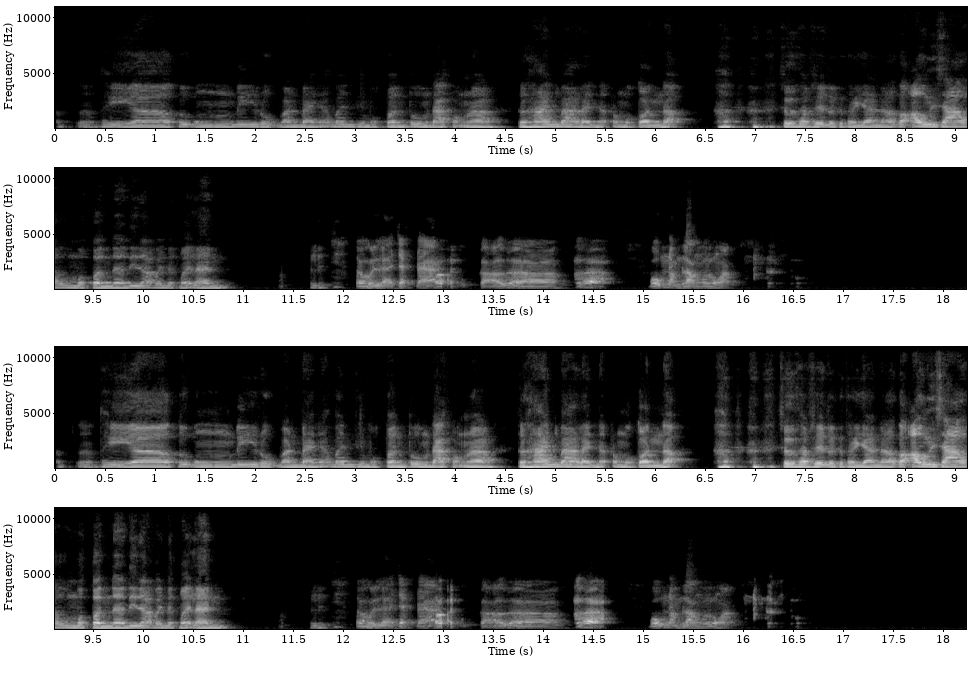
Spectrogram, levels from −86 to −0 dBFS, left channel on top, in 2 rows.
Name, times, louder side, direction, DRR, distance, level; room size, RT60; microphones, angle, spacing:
voice 1, 0.0-6.3 6.6-10.9 12.9-13.0 14.3-14.6 16.2-16.3, right 4 dB, 70° right, 0.5 m, -28 dB
voice 2, 11.7-13.0 13.4-14.2 15.1-15.9, left 2 dB, 45° left, 2.0 m, -35 dB
7.1 x 5.2 x 4.7 m
head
